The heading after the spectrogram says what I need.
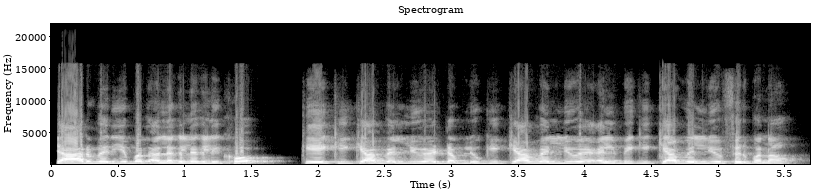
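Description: A young man teaching a live class, quizzing students with quick questions and scolding them playfully to keep them motivated. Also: very high-pitched, little pitch movement.

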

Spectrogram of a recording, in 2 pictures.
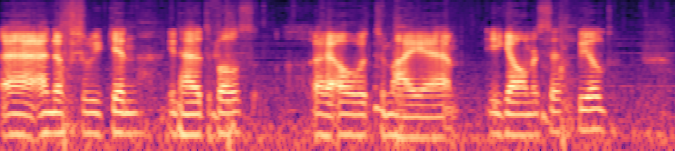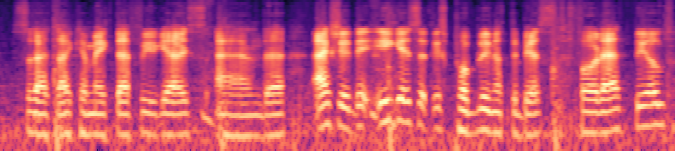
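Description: A man's voice: mid-range voice, steady tone, moderate pace, bright, forceful tone, slight background noise. A man from Sweden with a Swedish accent gives casual game commentary in a hesitant, rambling way, repeating words as he goes. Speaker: gaming video creator.

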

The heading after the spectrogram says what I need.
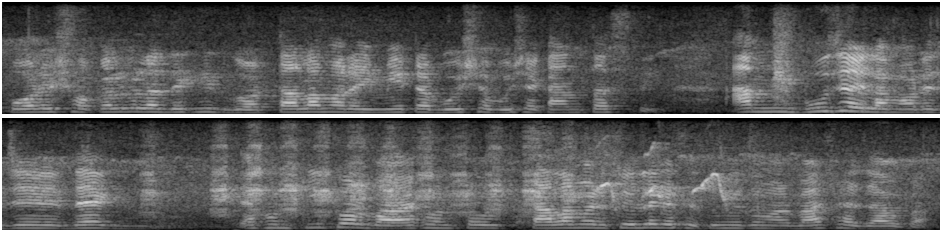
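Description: Brief: woman as a rapid gossipy neighbour aunt, noisy street recording. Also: a little high, fairly even intonation, lightly acted. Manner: gossipy and explanatory. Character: chatty middle-aged neighbour aunt.

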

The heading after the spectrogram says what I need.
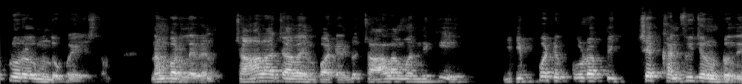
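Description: Man teaching grammar in an echoey room. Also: medium pitch. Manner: repeats points, checks understanding often. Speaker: English teacher. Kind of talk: classroom grammar lesson.

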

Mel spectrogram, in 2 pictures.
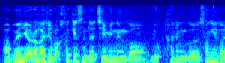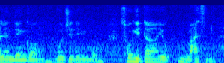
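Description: A low-voiced woman reads vocabulary entries in a steady tone like a teacher, repeating each word twice before going through its definitions. Her delivery is quick and list-like, with a faint hiss in the background.

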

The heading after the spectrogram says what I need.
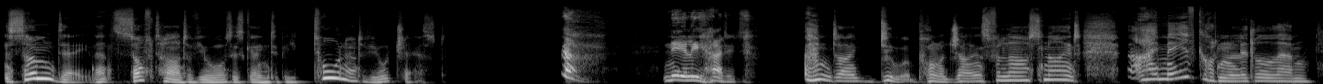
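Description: A sly, flamboyantly camp British vampire rogue for a fantasy video game drawls slowly and teasingly, his pitch swooping theatrically from line to line in a very animated, heavily acted performance. His delivery is sardonic, arch, coy and teasing throughout. The recording is dry and close, with no room sound.

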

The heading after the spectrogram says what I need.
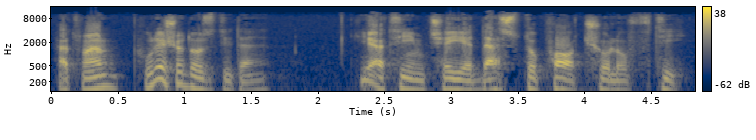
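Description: A man voicing a scornful middle-aged stepmother in a radio story, scolding slowly and sharply. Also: medium pitch, expressive, fairly bright tone, no room sound. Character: stern grumbling stepmother, middle-aged woman.

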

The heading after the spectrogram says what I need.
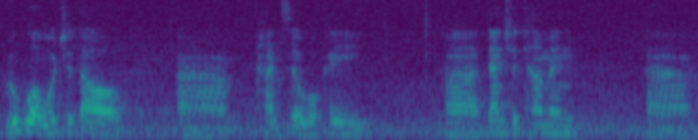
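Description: A man in his twenties, a foreigner speaking simple non-native Mandarin with a foreign accent, hesitant and in broken phrases. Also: takes it slowly. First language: not Mandarin. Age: 20s. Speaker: learner of Chinese. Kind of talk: casual conversation in simple Mandarin. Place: small indoor room, seated on a sofa. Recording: distant mic, noisy rumbling room.

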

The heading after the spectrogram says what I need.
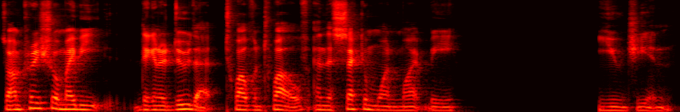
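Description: Speaking at a measured pace in a mid-range, slightly bright voice, a young man chats as a reaction host in a small indoor home studio. He uses a desk boom-arm microphone, and his casual commentary wanders in hesitant, rambling phrases.

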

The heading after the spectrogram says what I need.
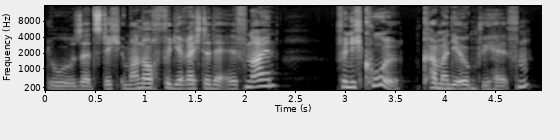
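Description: A woman voicing a brooding young male wizard student, quiet and guilty. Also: big pitch swings, a little fast, dry recording, clean studio sound. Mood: earnest. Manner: quiet, subdued, low murmur.

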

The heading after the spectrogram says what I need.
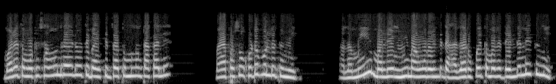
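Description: A woman playing a greedy, scheming young wife in a family drama skit, with a quick, complaining manner. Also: extremely high pitch, steady tone, darkish tone, no room sound. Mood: demanding. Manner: quick, complaining, rising whine. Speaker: daughter-in-law.

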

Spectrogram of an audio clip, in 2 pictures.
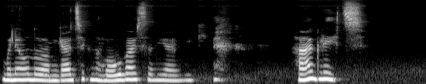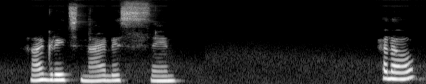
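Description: A woman's voice: fairly high pitch, fairly even intonation, normal speed, pauses often, dark tone. A young woman hosting a casual let's-play, reacting to the game, joking and swearing freely. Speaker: gaming channel host.

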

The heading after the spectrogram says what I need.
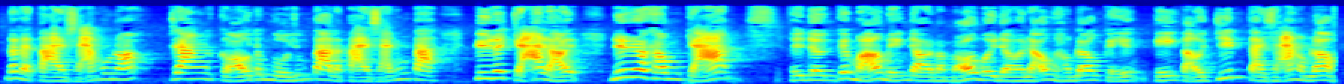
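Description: A woman's voice: medium pitch, quick pace, a bit bright. A woman doing gossip commentary to her viewers, scolding and repeating herself for emphasis. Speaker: online commentator.

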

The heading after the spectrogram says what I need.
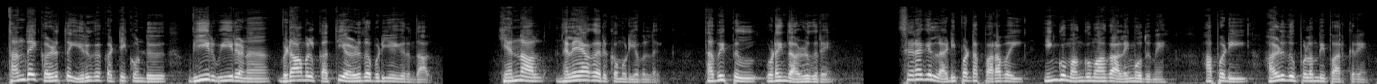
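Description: A man narrating a first-person memoir as an audiobook, in a steady, earnest storytelling manner. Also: a little high.

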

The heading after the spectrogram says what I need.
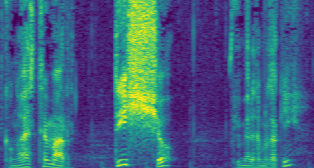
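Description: A man narrates his own game run in a casual, jumpy way, muttering to himself between bursts of fright. His voice is husky and swings widely up and down. Keyboard typing can be heard behind him. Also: medium pitch, wildly swooping pitch, unhurried. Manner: jumpy, talks to himself while playing. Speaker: gameplay commentator. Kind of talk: casual gameplay commentary.

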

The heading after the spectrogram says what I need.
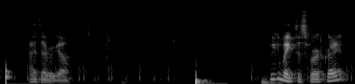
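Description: A host chatting casually while playing a co-op cooking game, laughing often and bursting into excited yelling. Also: mid-range voice, moderate pace. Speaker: host and player. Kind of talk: casual co-op gameplay chat. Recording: noisy gameplay recording.

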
